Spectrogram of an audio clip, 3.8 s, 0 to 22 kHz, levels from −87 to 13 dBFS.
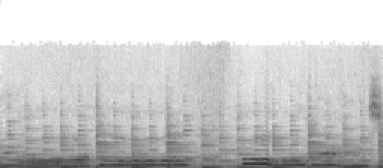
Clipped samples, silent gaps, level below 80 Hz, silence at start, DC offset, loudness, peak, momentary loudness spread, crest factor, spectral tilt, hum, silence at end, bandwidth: under 0.1%; none; -52 dBFS; 0 s; 0.2%; -16 LUFS; -2 dBFS; 6 LU; 14 dB; -6.5 dB/octave; none; 0 s; 15.5 kHz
